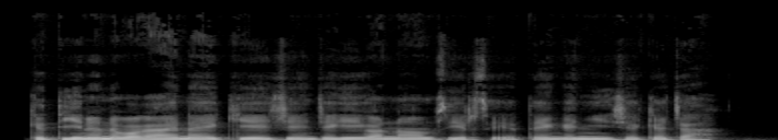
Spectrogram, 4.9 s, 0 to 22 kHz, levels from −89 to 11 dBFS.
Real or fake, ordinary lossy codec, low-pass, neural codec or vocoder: real; MP3, 96 kbps; 19.8 kHz; none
